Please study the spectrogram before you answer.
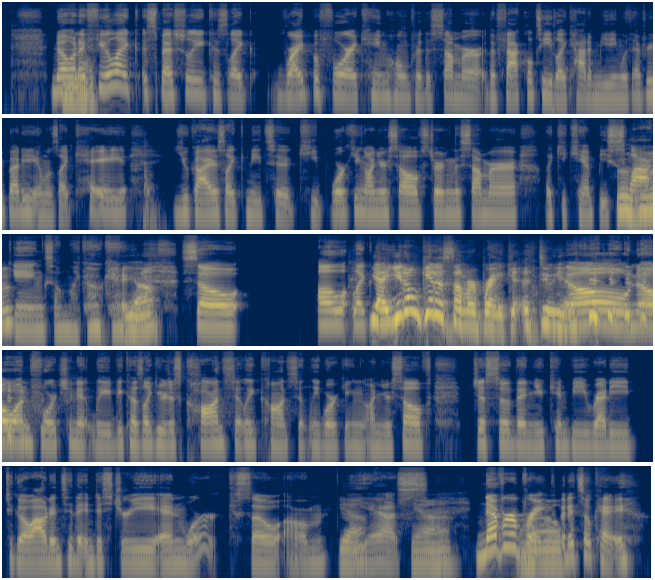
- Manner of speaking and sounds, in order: other background noise; laugh
- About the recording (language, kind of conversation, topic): English, unstructured, How do you define success in your own life?
- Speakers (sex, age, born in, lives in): female, 20-24, Italy, United States; female, 55-59, United States, United States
